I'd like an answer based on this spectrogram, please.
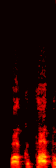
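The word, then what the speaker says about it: whakapapa: maori concept of papa spelt with the wh they're pronounced with an f baka papa which is the maori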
